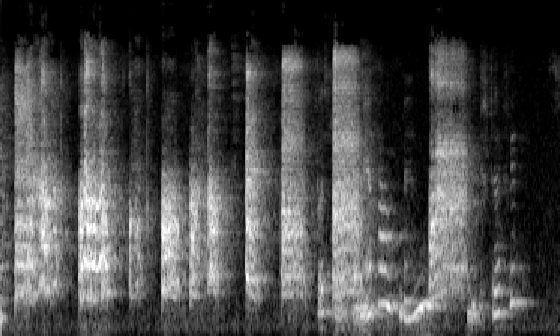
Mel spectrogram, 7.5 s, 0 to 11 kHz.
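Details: A young crow, a baby fallen from its nest on 11 May 2019, being fed, gives about ten harsh, raspy caws in quick succession, roughly two per second, with a human voice faintly heard at one point.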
